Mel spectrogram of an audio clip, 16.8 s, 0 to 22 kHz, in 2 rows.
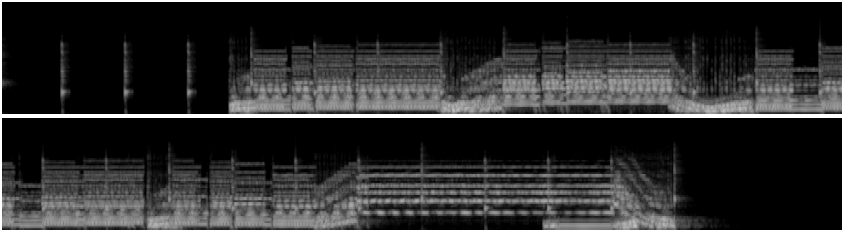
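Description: Nord Stage 3 playing a Hammond B3-style drawbar organ sound: three soft metronome clicks count in, then a C6 to D minor 7 to D-sharp diminished 7 to C6 chord lick walks up and back in time. A chord is held near the end, and the playing finishes with a quick glide and stops about a second before the end.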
